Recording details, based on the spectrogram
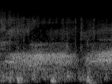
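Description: Crows caw in Hunt: Showdown, three or four harsh rasping calls in a quick rhythmic series over a steady ambient wind, moderately close, with no speech.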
